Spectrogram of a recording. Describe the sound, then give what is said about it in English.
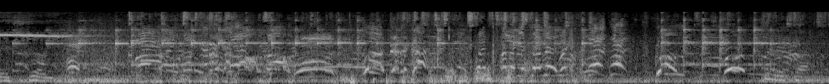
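A small bell inside a ball used by blind soccer players, which lets them track its movement, rattles and jingles continuously in a bright metallic shimmer, mixed with running footsteps and a busy babble of players' voices and shouts. “That is an alarm from a ball used by blind soccer players. The ball is equipped with a bell that rings to alert the players to track its movement and fire a shot towards the goalpost, which makes noise to alert players.”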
